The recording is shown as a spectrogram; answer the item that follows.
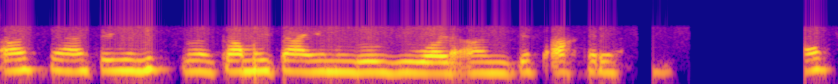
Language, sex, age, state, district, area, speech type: Kashmiri, female, 18-30, Jammu and Kashmir, Kulgam, rural, conversation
